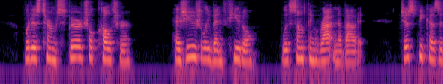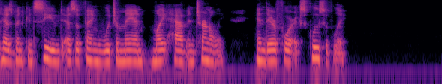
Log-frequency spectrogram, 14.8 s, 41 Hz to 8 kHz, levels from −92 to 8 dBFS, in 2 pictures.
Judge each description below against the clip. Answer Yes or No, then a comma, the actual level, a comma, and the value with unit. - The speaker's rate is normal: No, slow, 130 wpm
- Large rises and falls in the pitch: No, average, 2.8 semitones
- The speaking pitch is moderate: Yes, medium, 180 Hz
